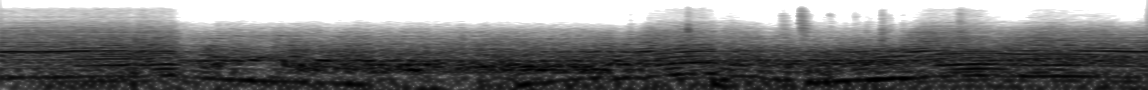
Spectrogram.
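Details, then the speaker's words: Track car on Willow Springs' Horse Thief Mile, after the timing chain tensioner re-gasket and valve cover refit: engine screams at high revs but the note stumbles and wavers under load. It is breaking up, cause unknown; it might clear on its own. "It's breaking up a little. Yeah, I heard. That might clear up on its own though, I don't know."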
